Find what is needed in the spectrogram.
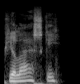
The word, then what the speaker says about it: Pulaski: And the associate minister for the East Hill Church of Christ in Pulaski, Tennessee. Did I say that right? – Pulaski.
